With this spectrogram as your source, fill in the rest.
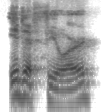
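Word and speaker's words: Iddefjord: This is Creature from Idefjord, if I pronounced that correct.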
